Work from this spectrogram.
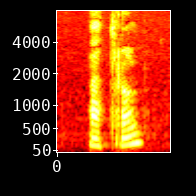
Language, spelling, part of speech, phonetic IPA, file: Polish, patrol, noun, [ˈpatrɔl], LL-Q809 (pol)-patrol.wav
